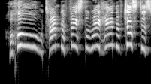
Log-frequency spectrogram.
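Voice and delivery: very high, very loud cartoon mouse voice. Answering the other speaker's question about his voice, in a Mickey Mouse voice. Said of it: "Mickey Mouse voice".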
